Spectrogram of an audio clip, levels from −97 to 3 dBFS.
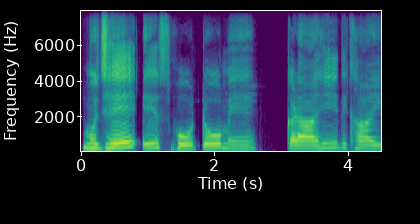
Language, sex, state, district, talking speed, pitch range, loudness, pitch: Hindi, female, Madhya Pradesh, Umaria, 80 wpm, 215-240 Hz, -16 LUFS, 225 Hz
